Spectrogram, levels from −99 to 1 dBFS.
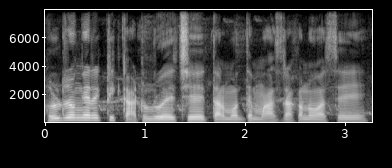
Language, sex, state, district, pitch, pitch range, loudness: Bengali, male, West Bengal, Alipurduar, 125 Hz, 120-135 Hz, -19 LUFS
